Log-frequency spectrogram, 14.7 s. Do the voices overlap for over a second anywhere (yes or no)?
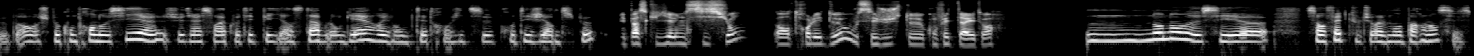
no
